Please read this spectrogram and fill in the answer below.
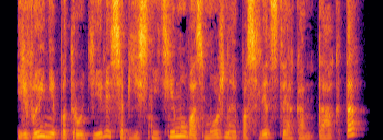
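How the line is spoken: Threatening hiss. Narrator (Russian): По части угрожающего шипения, Раэл вполне мог бы потягаться с тем же Флавиусом

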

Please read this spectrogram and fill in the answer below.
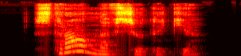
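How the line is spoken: Sighing. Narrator (Russian): вздохнула Ольга

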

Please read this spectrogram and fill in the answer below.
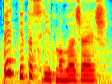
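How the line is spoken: Plain. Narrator (Russian): сказала Саэта

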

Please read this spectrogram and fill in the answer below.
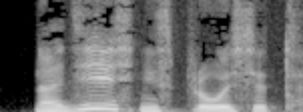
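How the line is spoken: Glum agreement. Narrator (Russian): уныло согласился Харган

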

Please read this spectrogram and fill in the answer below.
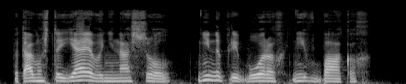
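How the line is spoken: Grim smirk. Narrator (Russian): мрачно ухмыльнулся Виктор

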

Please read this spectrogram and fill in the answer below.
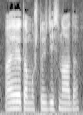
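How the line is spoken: Grumbling. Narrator (Russian): проворчал Шелар

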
